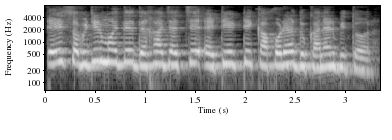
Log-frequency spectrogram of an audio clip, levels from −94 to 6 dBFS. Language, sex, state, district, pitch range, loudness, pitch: Bengali, female, Assam, Hailakandi, 260-300 Hz, -13 LUFS, 285 Hz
